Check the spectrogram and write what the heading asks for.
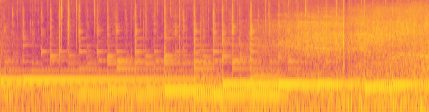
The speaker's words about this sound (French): d'un coup on entend plein de bruit dans le ciel et on regarde par la fenêtre et on voit en fait des gros avions, genre euh, des gros avions cargo ou je sais pas enfin des gros avions et qui volent par deux ou trois.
